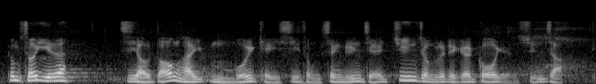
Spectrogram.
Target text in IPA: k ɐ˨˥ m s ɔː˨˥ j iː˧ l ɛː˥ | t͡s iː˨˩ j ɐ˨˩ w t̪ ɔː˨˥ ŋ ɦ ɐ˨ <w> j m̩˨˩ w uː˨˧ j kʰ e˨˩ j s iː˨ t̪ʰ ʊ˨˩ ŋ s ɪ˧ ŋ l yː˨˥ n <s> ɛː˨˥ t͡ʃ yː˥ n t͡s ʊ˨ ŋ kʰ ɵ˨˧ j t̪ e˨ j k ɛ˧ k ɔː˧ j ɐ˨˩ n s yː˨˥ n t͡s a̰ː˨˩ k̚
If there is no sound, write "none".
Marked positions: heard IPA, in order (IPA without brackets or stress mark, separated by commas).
none, t͡s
